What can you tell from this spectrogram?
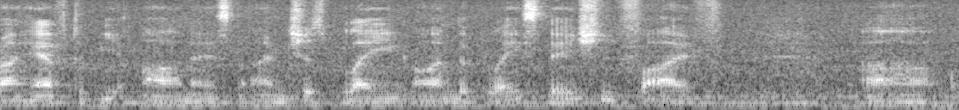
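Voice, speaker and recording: Amid audible room echo and noticeable background noise, a man speaks with a German accent. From southern Germany, Stuttgart area (Swabia). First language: German (Swabian dialect). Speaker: gaming YouTuber. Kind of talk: gameplay commentary. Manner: casual, with many fillers.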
